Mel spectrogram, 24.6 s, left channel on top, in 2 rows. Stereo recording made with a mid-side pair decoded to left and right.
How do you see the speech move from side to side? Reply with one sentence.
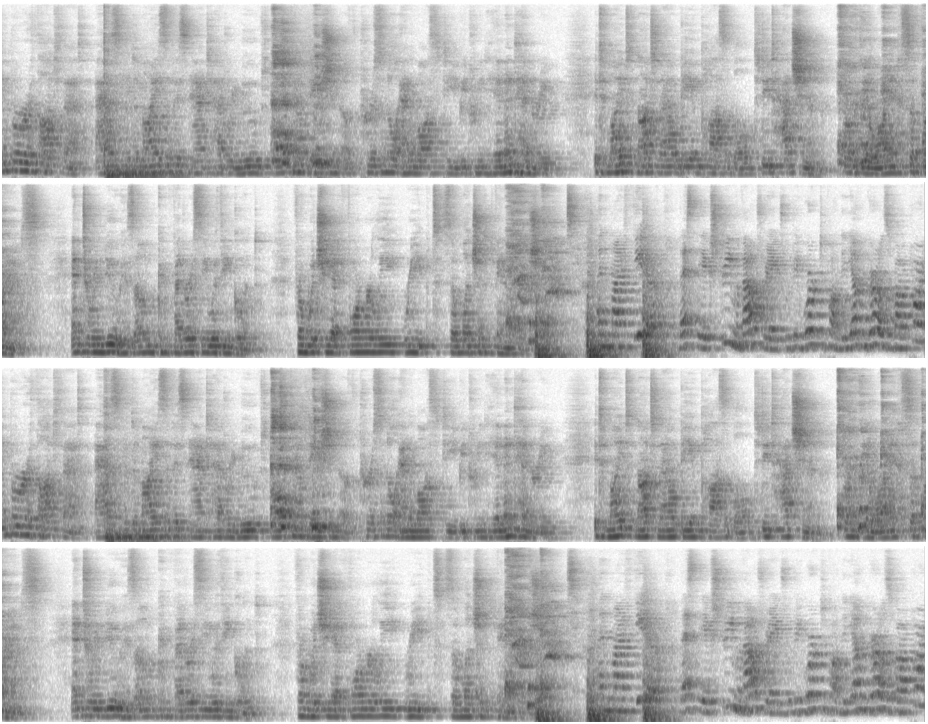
You can hear the speech travel towards the left.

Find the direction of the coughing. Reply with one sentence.
You can hear the coughing on the right.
